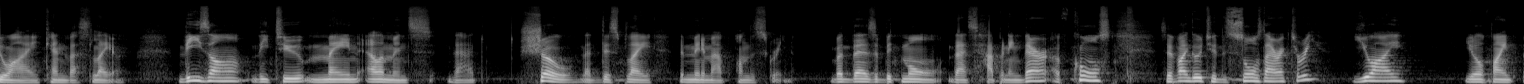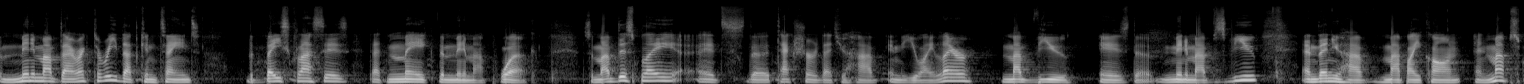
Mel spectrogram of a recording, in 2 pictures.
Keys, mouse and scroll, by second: 0.9 click, 2.9-3.3 scroll up 1, 3.5 scroll up 1, 4.2 click, 11.5 click, 12.2 scroll down 2, 13.1 click, 14.3 click, 15.4-15.7 scroll down 2, 21.0 click, 22.6-22.9 scroll down 1, 23.6 click, 24.1-24.7 scroll up 1, 25.2 click, 26.0 scroll down 1, 26.7 click, 27.9-28.2 scroll up 1, 28.9 click, 29.9 click.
